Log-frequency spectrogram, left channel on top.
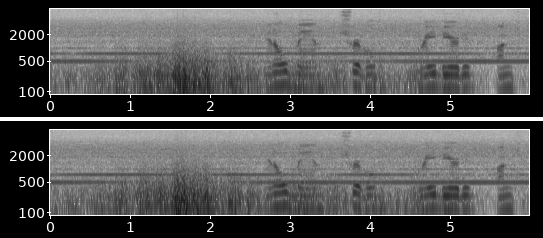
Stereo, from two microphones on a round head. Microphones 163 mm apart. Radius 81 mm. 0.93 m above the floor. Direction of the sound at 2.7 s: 35° left (ahead or behind).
